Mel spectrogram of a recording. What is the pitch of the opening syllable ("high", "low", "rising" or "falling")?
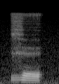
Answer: low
